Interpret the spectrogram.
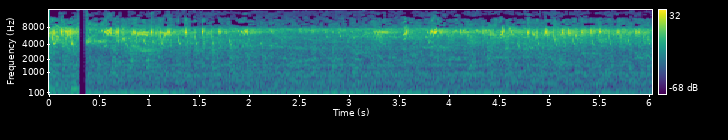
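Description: Northern red bishop chirping: a busy run of rapid, thin, high chirps and twitters over a low steady rumble, broken by a short dropout about a third of a second in.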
